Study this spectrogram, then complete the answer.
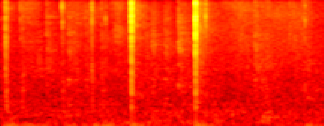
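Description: Quiet clicking of keys as an account number is typed on a computer keyboard, a soft run of taps with two sharper key strikes standing out, no voices.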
